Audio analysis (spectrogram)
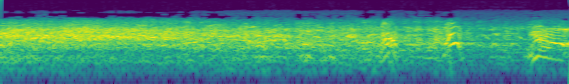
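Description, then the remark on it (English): A man mimics a big brown Airedale dog, letting out a few short yipping barks and whines toward the end, set against a steady hiss of background noise and crowd chatter. “you are an Airedale. A big brown Airedale. Speak.”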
